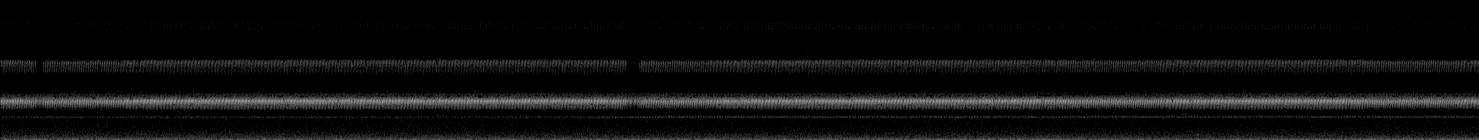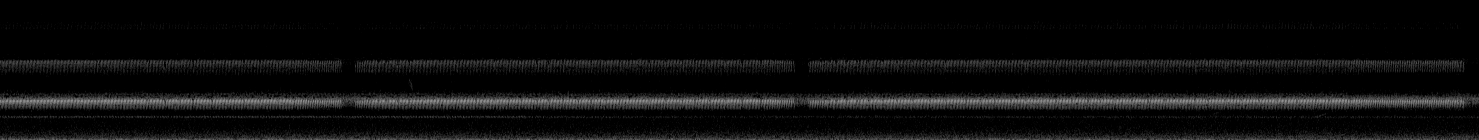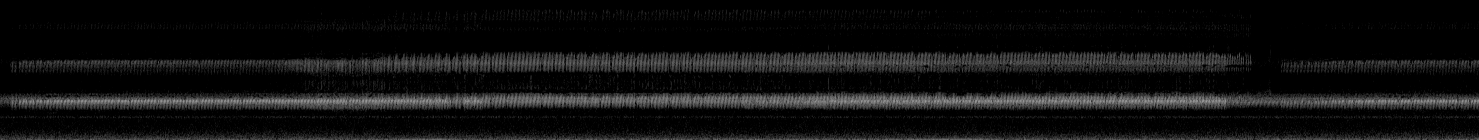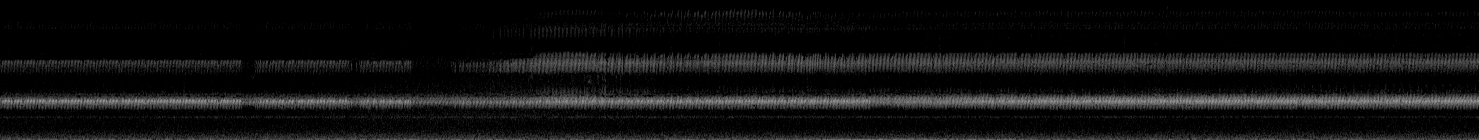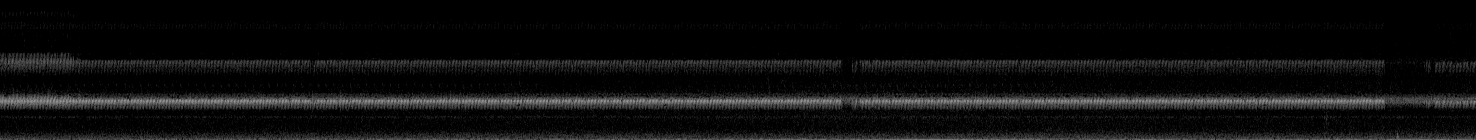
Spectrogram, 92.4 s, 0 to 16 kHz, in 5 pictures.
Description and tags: HUDSON sept crickets close stops restarts F
front pair of 4 channel recording on H2. some crickets in close perspective. stops and starts.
